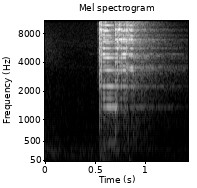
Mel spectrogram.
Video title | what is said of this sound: APPLE CREDIT CARD UNBOXING, REVIEW, COMPARISON | Okay, this actually sounds like metal.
